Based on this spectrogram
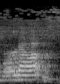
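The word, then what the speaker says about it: Murdaugh: the news of these they call them the murdock but they're not spelled the murdochs just by the way it's spelled murdered and the father is the one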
